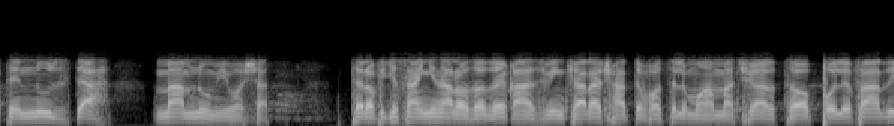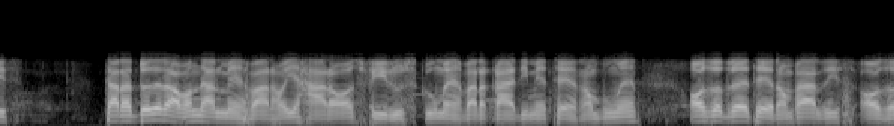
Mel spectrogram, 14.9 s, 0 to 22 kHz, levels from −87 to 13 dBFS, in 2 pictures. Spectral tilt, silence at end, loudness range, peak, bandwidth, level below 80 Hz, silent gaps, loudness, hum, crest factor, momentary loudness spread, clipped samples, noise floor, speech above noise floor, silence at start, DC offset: -2 dB/octave; 0 s; 2 LU; -4 dBFS; 4.7 kHz; -56 dBFS; none; -23 LUFS; none; 20 dB; 6 LU; under 0.1%; -61 dBFS; 39 dB; 0.05 s; under 0.1%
